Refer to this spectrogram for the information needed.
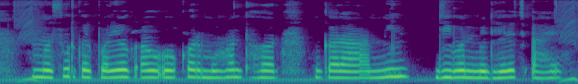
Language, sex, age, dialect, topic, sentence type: Chhattisgarhi, female, 25-30, Northern/Bhandar, agriculture, statement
